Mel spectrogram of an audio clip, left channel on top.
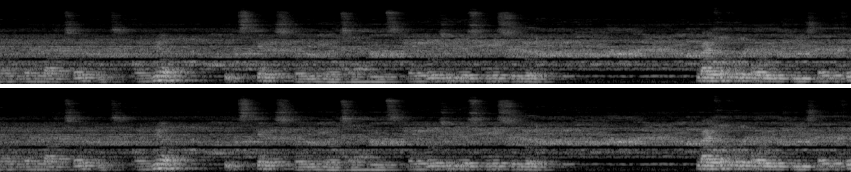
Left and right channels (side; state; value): both; normal; correlation 0.97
